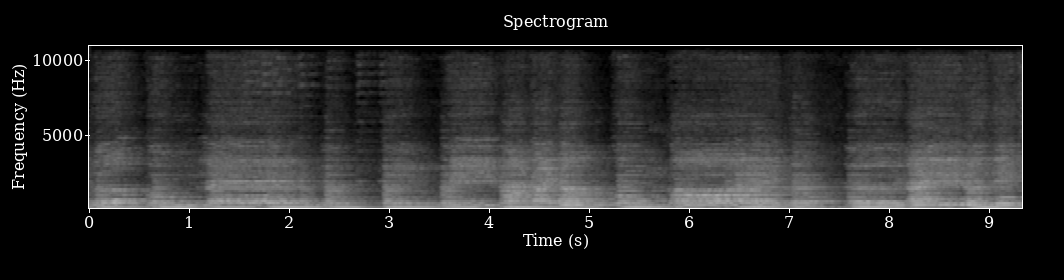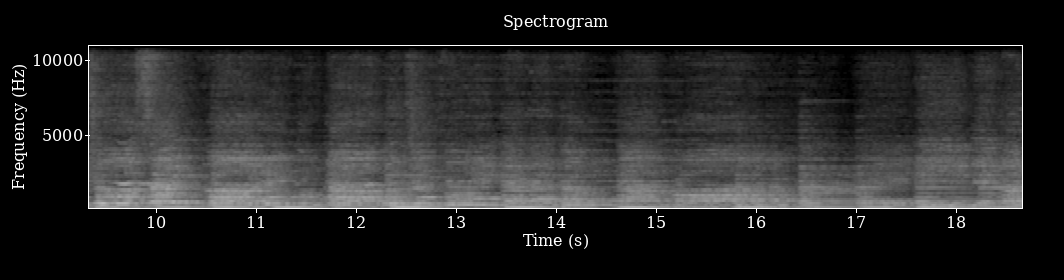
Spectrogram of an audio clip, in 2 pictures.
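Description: Mixed choir of men and women singing a Vietnamese Catholic hymn in parts, over instrumental accompaniment with a bass line moving in steady notes.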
